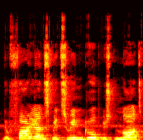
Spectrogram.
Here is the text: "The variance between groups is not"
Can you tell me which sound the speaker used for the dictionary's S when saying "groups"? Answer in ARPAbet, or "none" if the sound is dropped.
none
